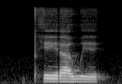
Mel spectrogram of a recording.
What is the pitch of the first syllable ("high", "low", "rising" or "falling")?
high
